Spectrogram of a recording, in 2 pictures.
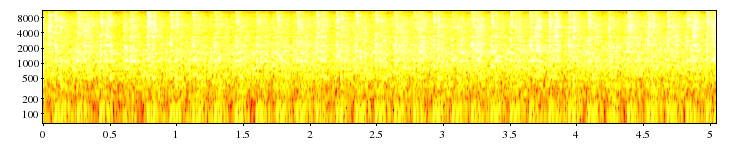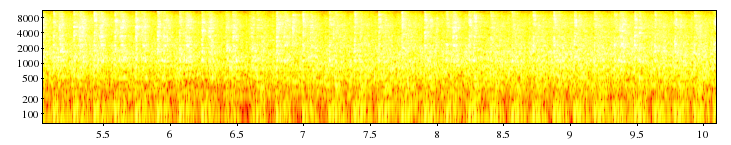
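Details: Old John Deere B tractor just started after carburetor float check: slow thudding idle about 200 beats a minute, wavering unevenly; runs a little rough, owner wants it evened out.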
